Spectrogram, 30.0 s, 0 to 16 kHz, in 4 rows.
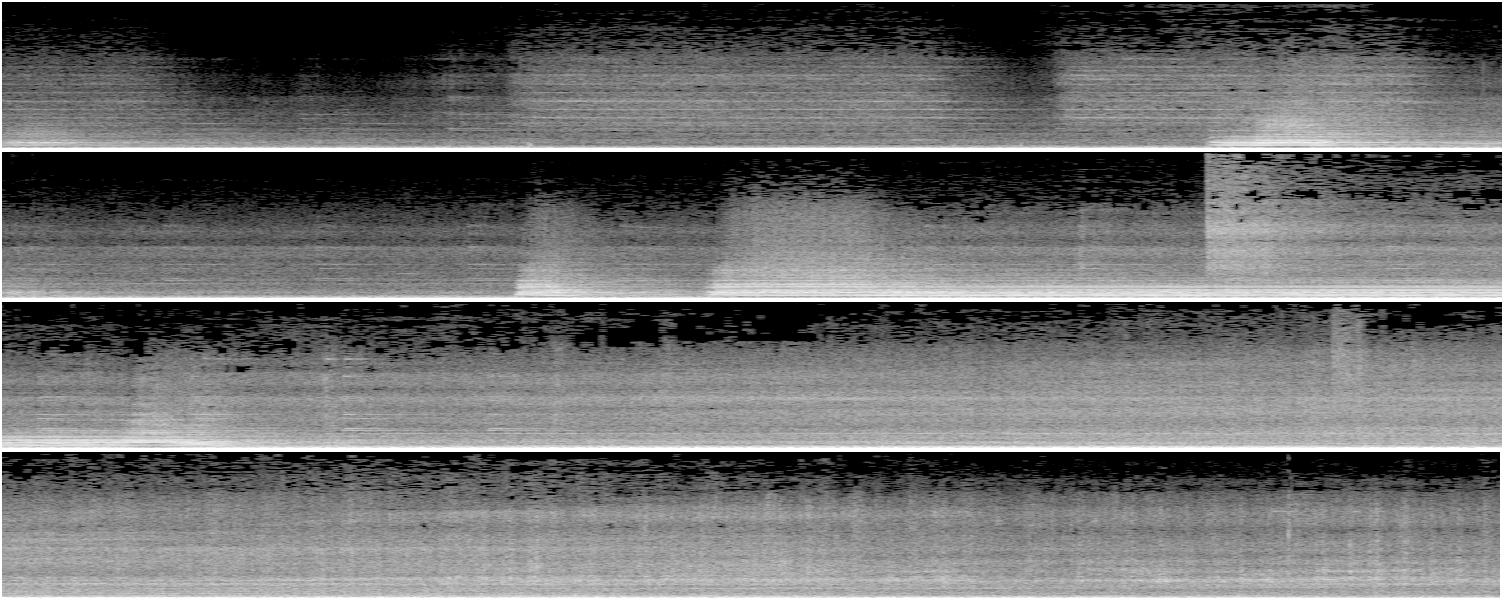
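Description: Amtrak GE P42DC diesel locomotive sounding its horn for a grade crossing: a brief blast about six seconds in, a short one about ten seconds in, then a long blast held for about five seconds. It then passes close by, and its engine and the passenger cars rolling over the rails make a loud, steady rumble.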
